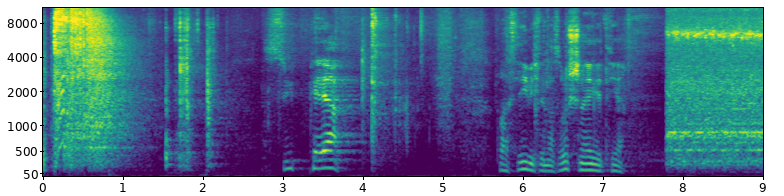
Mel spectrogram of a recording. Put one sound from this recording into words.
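An air-powered tool whirs loudly in short bursts.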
